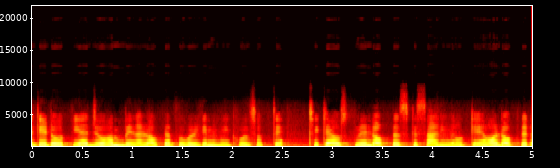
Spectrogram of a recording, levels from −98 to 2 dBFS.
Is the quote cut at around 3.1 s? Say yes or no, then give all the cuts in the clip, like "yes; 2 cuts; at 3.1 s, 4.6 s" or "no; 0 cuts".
no; 0 cuts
